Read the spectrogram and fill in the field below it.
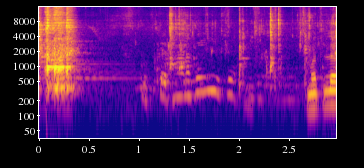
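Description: Dishes, pots and pans are washed by hand at an outdoor spot, with clattering metal and splashing water loud at the start, then softer scraping and clinks under a voice speaking intermittently.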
